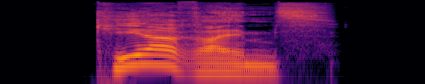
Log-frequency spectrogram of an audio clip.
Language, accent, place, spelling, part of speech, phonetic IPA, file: German, Germany, Berlin, Kehrreims, noun, [ˈkeːɐ̯ˌʁaɪ̯ms], De-Kehrreims.ogg
- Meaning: genitive singular of Kehrreim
